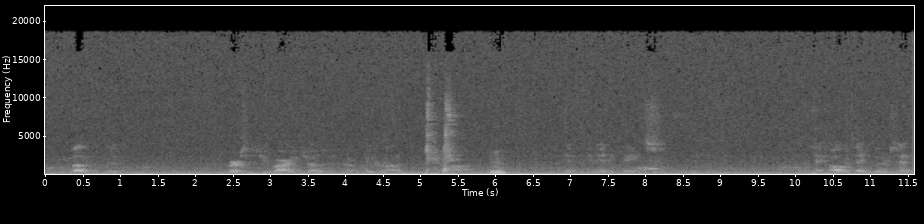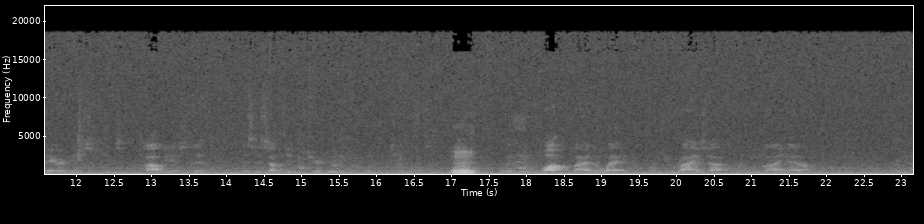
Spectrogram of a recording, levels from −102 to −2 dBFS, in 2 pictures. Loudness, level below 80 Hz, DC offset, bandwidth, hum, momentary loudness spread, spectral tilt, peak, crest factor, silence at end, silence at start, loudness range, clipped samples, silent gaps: -38 LUFS; -46 dBFS; under 0.1%; 19 kHz; none; 9 LU; -5 dB/octave; -14 dBFS; 24 dB; 0 s; 0 s; 7 LU; under 0.1%; none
